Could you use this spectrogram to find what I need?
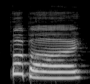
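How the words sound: It is said in a medium voice.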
